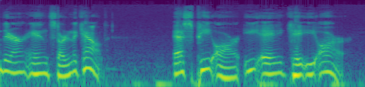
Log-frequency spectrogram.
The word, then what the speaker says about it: Spreaker: and start an account SPR EA ke R spelled like speaker only there's a are in there SPR EA ke er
